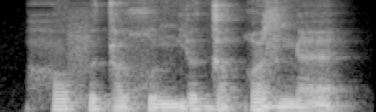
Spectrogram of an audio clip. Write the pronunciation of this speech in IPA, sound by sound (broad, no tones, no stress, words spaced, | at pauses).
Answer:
hɔfəɡɑχʷəŋ jəɡə qʷəzŋæ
